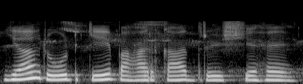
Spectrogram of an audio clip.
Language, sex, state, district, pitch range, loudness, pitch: Hindi, female, Jharkhand, Deoghar, 195-220 Hz, -15 LUFS, 205 Hz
